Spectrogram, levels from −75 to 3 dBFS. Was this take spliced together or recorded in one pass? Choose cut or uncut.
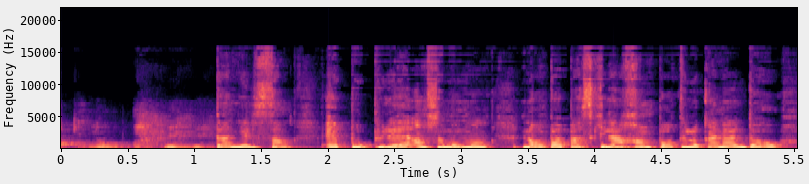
uncut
